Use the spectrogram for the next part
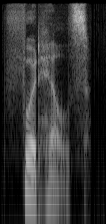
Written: foothills

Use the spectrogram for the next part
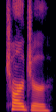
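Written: charger

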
